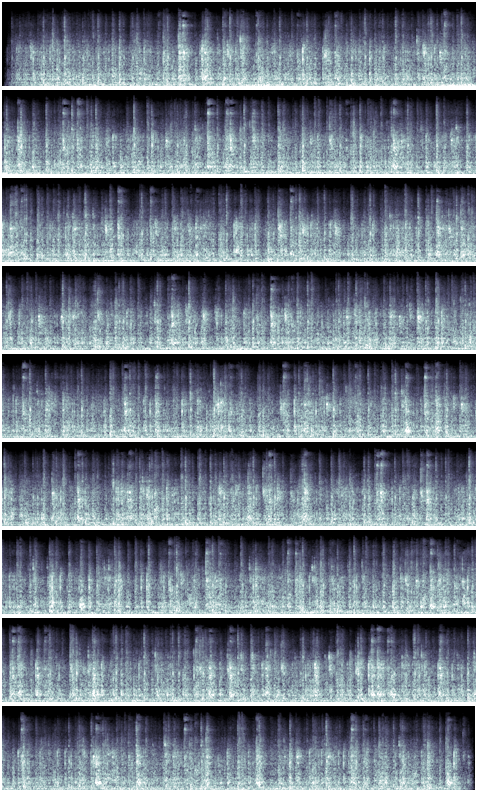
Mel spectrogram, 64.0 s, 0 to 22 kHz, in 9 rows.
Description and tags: Raining on the Glass Window 20180905-4
Recording the rain inside my house.
Microphone: TLM103
Preamp: Focusrite Scarlett
storm, thunder, weather, nature, rain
